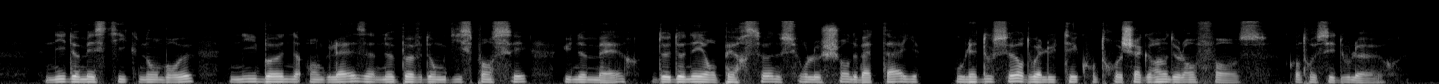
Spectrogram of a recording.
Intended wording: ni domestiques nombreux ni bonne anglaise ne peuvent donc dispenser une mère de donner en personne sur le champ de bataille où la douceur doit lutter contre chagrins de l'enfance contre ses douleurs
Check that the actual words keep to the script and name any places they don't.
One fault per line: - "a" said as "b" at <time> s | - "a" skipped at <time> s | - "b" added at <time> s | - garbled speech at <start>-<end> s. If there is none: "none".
none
